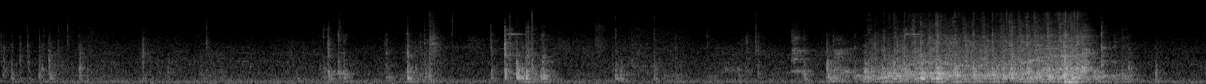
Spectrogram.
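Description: A sewing machine stitches elastic onto a dress seam allowance while the elastic is stretched. Short whirring bursts and scattered clicks lead into a longer, louder continuous run near the end.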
